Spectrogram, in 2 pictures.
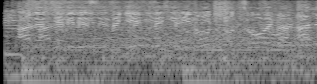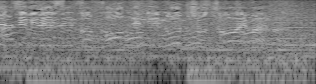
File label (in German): Durchsage; Eureka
